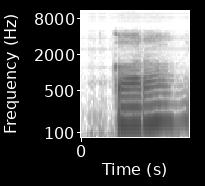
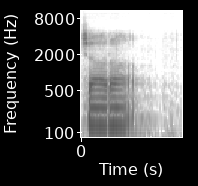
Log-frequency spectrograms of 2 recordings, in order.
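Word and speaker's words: Chara: कारा या फिर चारा, आप दोनों तरीके से इसको प्रोनाउंस कर सकते हैं।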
